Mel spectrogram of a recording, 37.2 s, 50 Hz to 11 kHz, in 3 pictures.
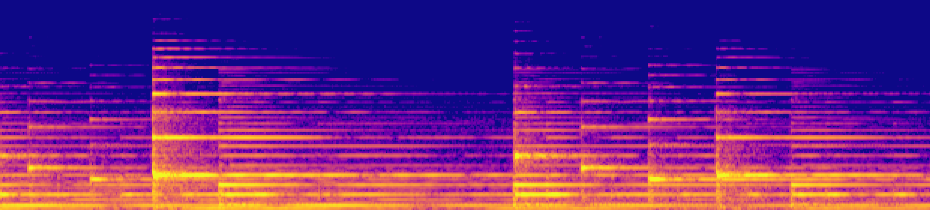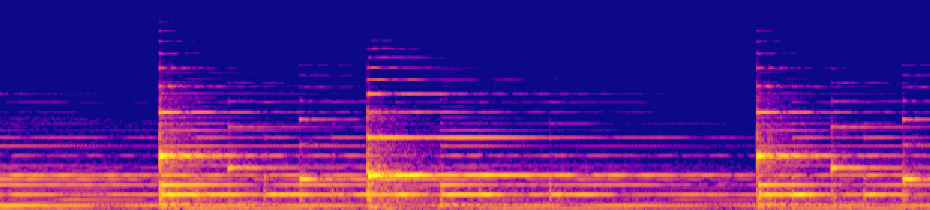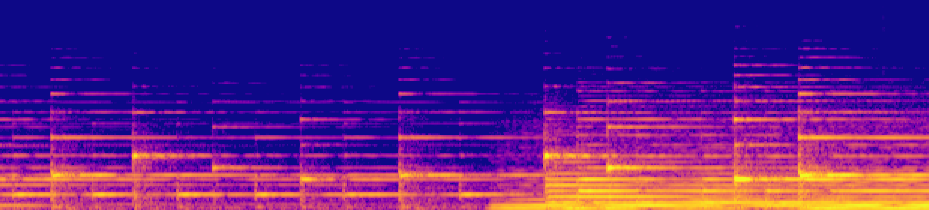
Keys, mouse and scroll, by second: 0.8 scroll down 1, 1.0 scroll up 1, 1.1-1.8 scroll down 17, 2.1 click, 2.5-4.4 scroll down 2, 4.5 click, 5.2-5.9 scroll up 6, 5.9-7.7 drag, 8.3 Tab, 8.7-9.1 scroll down 2, 9.1 middle click, 9.8 scroll up 4, 10.6-12.5 drag, 12.6-14.0 drag, 14.0 scroll up 2, 14.5-15.8 shift+middle drag, 15.8-17.5 drag, 17.5-17.9 scroll down 9, 18.3-20.3 drag, 22.0-24.0 drag, 26.8-30.6 drag, 33.4-35.9 drag, 36.5-37.1 drag.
